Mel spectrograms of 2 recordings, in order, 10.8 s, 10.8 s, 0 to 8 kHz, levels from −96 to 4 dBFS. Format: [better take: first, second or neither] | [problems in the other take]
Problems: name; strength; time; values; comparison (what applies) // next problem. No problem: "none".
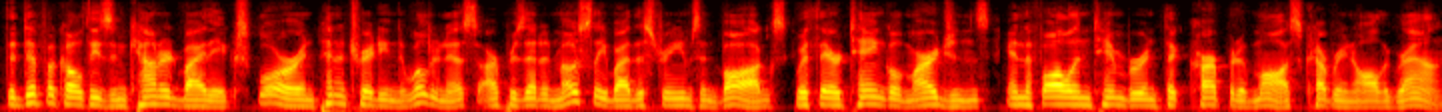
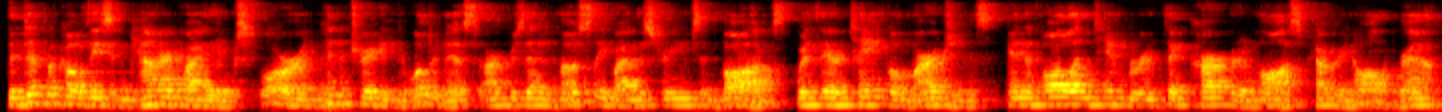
first | noise reduction (neural mask model DeepFilterNet 3)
